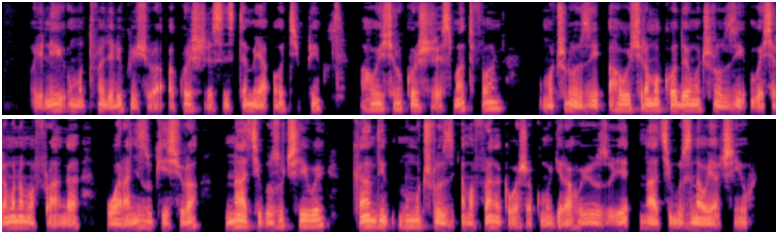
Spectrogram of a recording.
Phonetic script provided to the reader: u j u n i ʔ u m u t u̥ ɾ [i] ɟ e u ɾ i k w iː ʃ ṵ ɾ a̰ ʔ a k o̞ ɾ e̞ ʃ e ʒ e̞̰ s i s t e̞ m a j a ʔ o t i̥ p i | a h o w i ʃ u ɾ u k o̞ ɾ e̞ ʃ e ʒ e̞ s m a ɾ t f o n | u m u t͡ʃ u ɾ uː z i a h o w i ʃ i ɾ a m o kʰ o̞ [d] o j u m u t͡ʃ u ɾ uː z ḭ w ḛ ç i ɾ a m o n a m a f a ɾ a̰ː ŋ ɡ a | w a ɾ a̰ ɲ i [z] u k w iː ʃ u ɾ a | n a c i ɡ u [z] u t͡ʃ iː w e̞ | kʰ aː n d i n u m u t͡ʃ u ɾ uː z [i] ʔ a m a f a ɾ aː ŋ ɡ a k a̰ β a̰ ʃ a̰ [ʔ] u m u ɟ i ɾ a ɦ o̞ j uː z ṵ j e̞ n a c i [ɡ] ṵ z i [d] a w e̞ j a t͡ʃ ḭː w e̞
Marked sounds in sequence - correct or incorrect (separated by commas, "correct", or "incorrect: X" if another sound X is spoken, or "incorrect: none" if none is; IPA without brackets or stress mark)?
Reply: incorrect: a, correct, correct, correct, correct, incorrect: k, correct, incorrect: n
